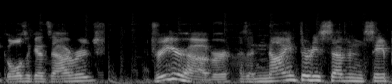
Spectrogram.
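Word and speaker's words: Driedger: And my last player is a goalie by the name of Chris, and I almost said this wrong, Chris Drieger. Not Drieger, Drieger.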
